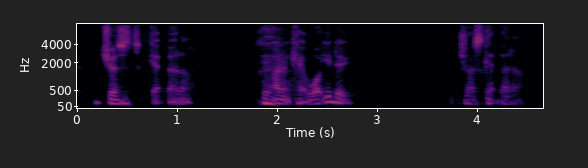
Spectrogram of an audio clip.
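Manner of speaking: put-on deep voice. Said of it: "very deep voice".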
